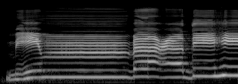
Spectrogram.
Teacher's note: نون ساکن کے بعد اگر با آ جائے تو وہ نون ساکن کو نہیں پڑھتے، بلکہ یہ چھوٹی سی جو میم کھڑی ہوئی ہے اس کو اقلاب والی میم کو پڑھتے ہیں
